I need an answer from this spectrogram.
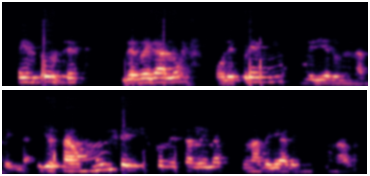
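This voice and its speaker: Pitched high, a man with a Veracruz accent speaks with ordinary pitch variation. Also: moderate pace, big swings in loudness. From Mexico, Puebla state, Totonac village. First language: Totonac (speaking Spanish). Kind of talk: interview. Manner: hesitant, many repetitions and fillers.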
